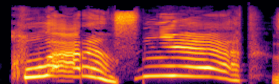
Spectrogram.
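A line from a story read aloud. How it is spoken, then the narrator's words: Yelled. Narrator (Russian): завопил Майки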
